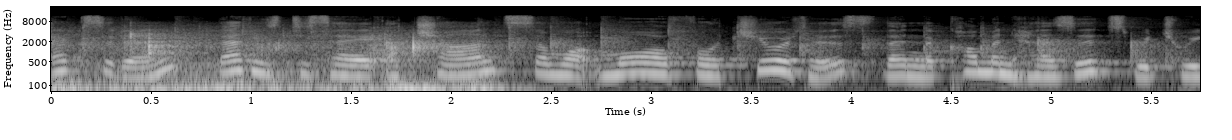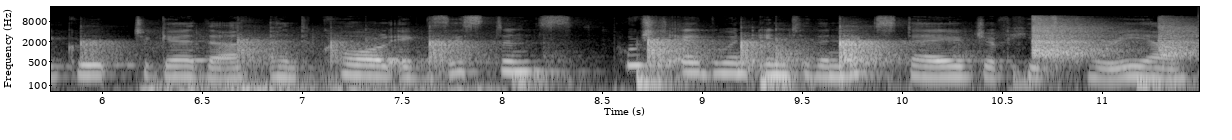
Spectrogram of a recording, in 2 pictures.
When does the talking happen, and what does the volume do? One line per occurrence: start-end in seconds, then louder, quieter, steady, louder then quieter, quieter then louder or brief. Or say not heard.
0.0-11.4 steady.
